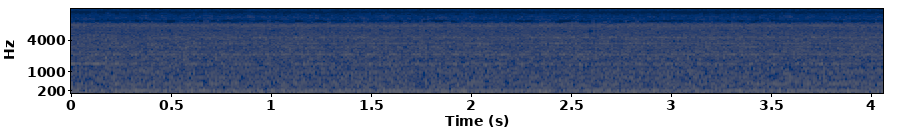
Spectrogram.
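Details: Repaired original MFM hard drive in an old Compaq 386: steady low hum and whir at spin-up, no squeal or scraping. Normal hard drive running.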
